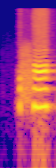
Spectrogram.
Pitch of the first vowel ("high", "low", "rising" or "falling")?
high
